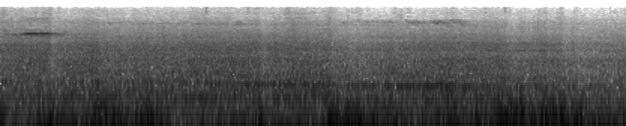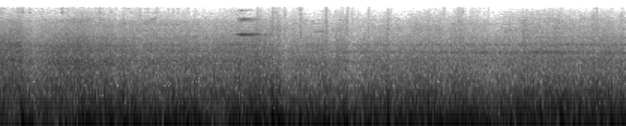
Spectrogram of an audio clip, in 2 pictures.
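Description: Train passing on the track: a steady, heavy rumble with a few clicks.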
